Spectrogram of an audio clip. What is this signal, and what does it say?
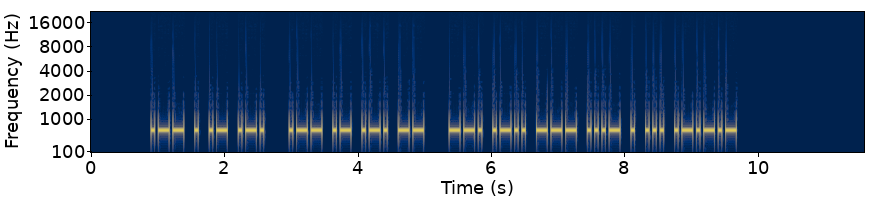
Morse code, heard as a keyed tone, about 22 wpm, 690 Hz. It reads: WEAR WARM GLOVES.
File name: practice / 22wpm / Easy Sentences with Hints - 22wpm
